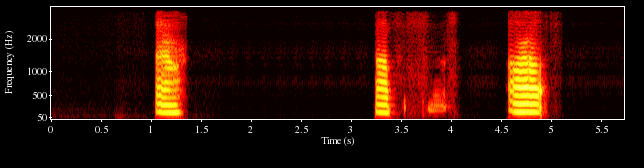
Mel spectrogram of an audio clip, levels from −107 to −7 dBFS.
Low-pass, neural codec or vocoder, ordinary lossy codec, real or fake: 3.6 kHz; codec, 16 kHz, 0.8 kbps, ZipCodec; none; fake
